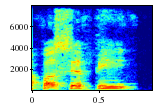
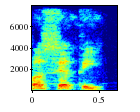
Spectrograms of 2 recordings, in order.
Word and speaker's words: पश्यति: और इसका उच्चारण आप कीजिए शब्दों का सही उच्चारण कीजिए यहां पर तत्रा पश्यति अस्थतान पार्थ पितृथ पितामह ऐसा उच्चारण होगा ऐसा उच्चारण नहीं होगा लोग यहां पर उच्चारण क्या करते हैं तत पसति और अस्थतान इस तरह से उच्चारण नहीं होता है।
